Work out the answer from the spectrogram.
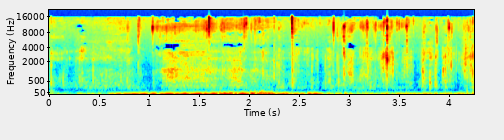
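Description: Close-miked chewing of a mouthful of quesadilla, with soft crunches and wet mouth clicks. About a second in, a louder rustling rush lasts about a second and a half.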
